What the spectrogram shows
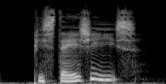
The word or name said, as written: pistacieis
